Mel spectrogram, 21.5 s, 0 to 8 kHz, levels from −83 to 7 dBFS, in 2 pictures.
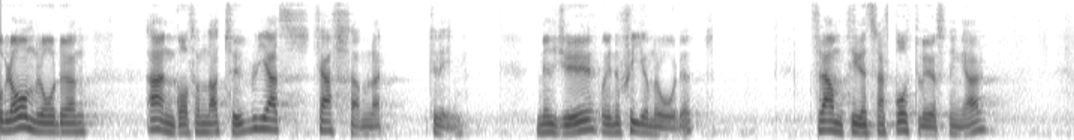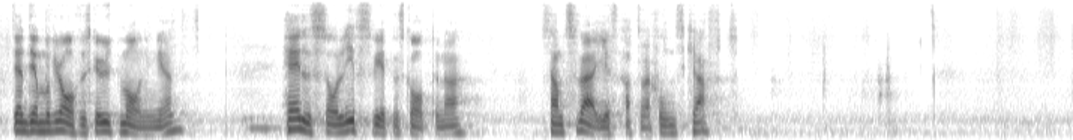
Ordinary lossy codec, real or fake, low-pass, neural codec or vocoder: none; fake; 7.2 kHz; autoencoder, 48 kHz, 32 numbers a frame, DAC-VAE, trained on Japanese speech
